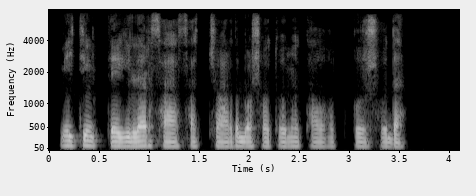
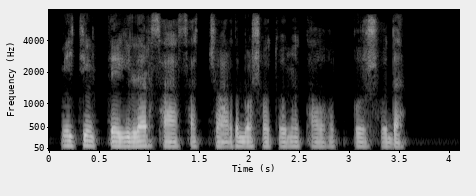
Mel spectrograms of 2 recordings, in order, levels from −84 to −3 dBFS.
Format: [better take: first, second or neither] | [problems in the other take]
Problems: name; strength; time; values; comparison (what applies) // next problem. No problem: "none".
first | noise reduction (neural mask model RNNoise)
